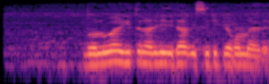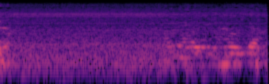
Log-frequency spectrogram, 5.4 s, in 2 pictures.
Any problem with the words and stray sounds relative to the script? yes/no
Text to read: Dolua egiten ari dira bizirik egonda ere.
no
